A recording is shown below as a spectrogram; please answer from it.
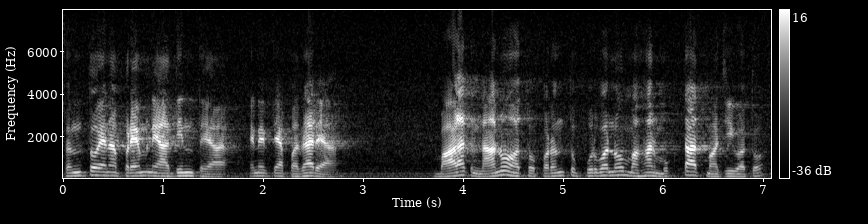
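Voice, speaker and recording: A man's voice: mid-range voice, moderate pace, pushed and bright, slight background noise, poor audio. A man preaching a storytelling sermon, acting out the voices of the people in his tales. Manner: acts out voices in his stories, pleading and commanding. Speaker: monk preacher.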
